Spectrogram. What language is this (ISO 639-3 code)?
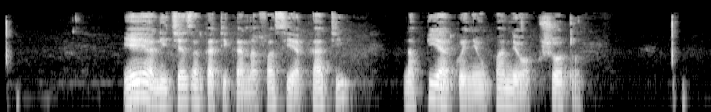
swa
